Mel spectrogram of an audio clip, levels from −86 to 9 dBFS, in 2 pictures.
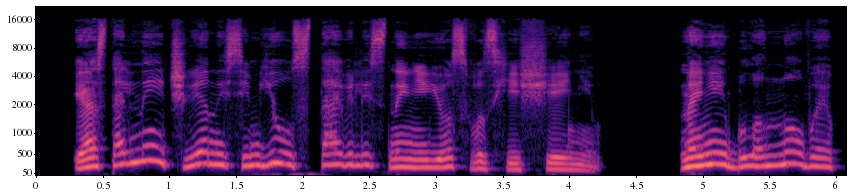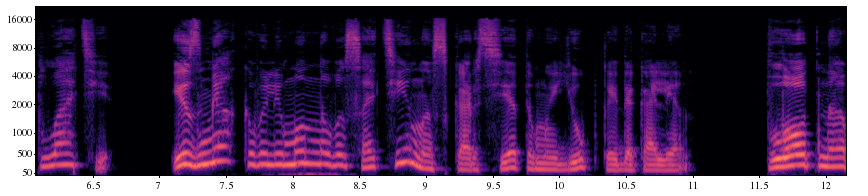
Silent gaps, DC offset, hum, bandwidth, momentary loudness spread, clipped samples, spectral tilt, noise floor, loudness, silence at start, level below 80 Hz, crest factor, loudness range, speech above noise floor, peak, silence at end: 4.56-4.60 s, 4.69-4.83 s, 6.93-7.06 s, 11.28-11.36 s, 11.45-11.53 s; under 0.1%; none; 17 kHz; 9 LU; under 0.1%; -5 dB/octave; under -90 dBFS; -25 LUFS; 0.3 s; -70 dBFS; 16 dB; 3 LU; over 65 dB; -8 dBFS; 0 s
